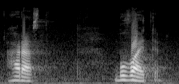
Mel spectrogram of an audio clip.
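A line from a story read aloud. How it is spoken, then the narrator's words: Cold. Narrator (Ukrainian): холодно промовив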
